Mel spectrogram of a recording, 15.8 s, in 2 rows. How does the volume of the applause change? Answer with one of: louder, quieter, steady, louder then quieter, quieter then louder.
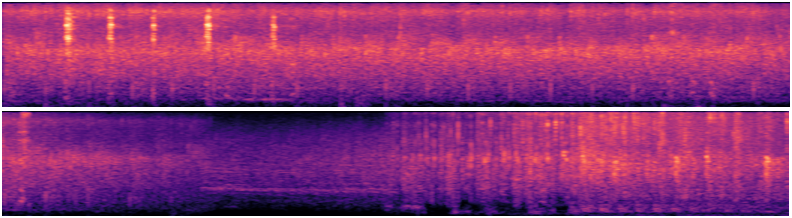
quieter then louder.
